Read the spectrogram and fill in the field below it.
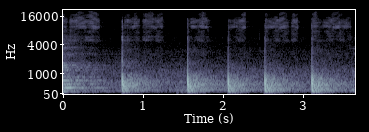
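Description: Pen or pencil writing by hand on paper, a series of about six sharp scratchy strokes at a steady pace, close and fairly quiet, with no talk over them.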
